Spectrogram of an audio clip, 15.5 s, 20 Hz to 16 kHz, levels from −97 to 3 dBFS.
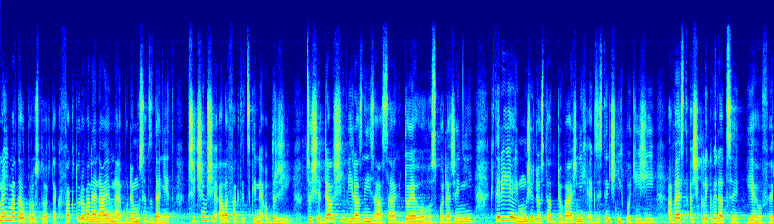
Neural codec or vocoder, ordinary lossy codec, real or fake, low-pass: none; AAC, 96 kbps; real; 14.4 kHz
